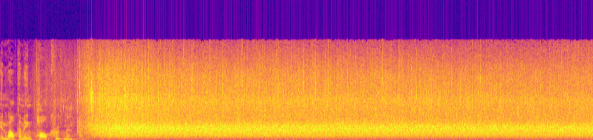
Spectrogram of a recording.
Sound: applause

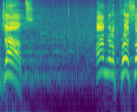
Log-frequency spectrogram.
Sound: applause

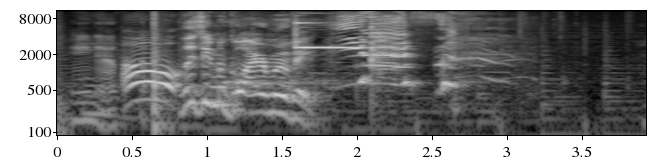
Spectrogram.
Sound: laughs

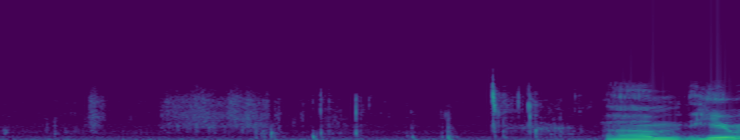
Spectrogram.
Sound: pause

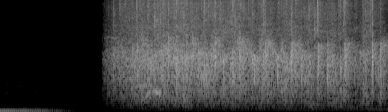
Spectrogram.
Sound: clapping

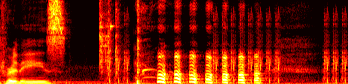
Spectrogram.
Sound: chuckles

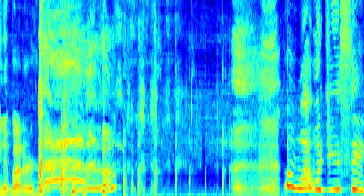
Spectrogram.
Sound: panel laughing

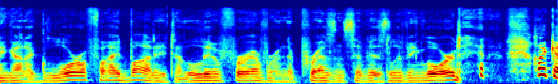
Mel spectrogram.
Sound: he laughs

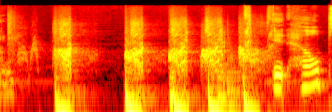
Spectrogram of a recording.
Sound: record scratching

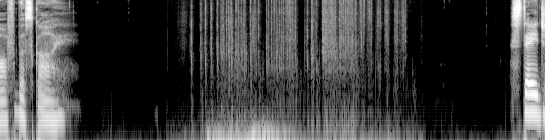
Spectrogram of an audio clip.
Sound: pageturning sound

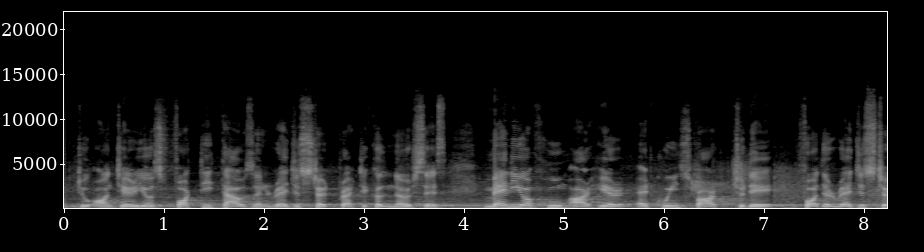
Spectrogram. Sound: some Applause

